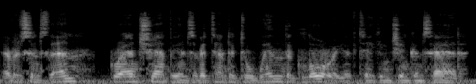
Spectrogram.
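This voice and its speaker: A man's voice: fairly low pitch, moderate pace, noisy background, close to an everyday voice. An actor playing a seasoned bounty hunter in a video game, wry and knowing as he lays out old history. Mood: explaining, cautionary.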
